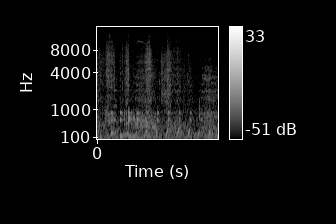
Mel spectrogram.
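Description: Faint liquid pouring from a glass bottle into a small glass, with quiet irregular glugs and light ticks.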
